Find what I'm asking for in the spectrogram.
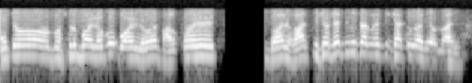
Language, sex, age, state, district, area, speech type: Assamese, male, 45-60, Assam, Nalbari, rural, conversation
